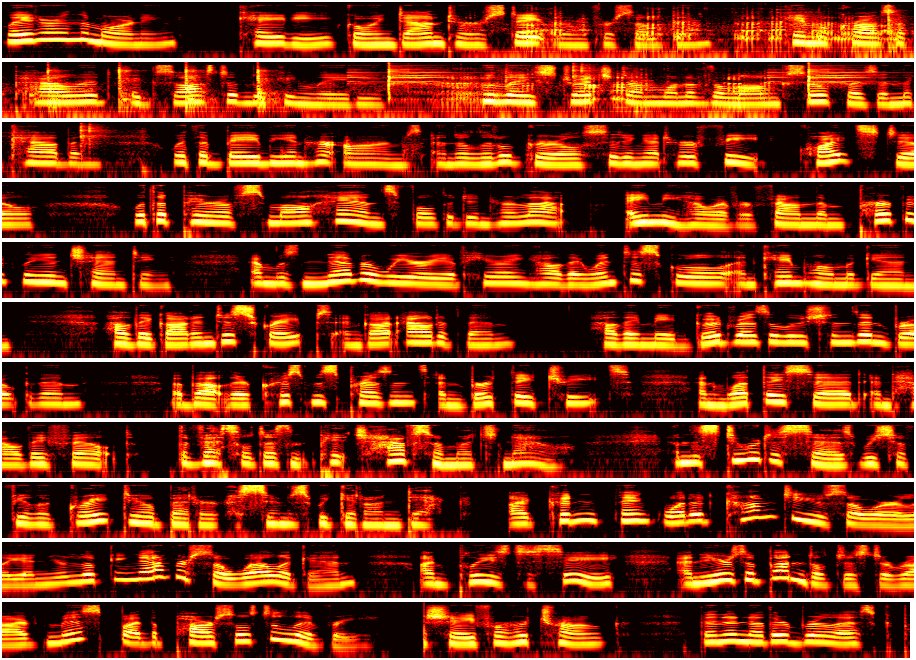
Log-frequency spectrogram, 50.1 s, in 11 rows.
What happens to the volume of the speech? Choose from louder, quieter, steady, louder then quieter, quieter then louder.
steady.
